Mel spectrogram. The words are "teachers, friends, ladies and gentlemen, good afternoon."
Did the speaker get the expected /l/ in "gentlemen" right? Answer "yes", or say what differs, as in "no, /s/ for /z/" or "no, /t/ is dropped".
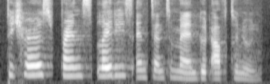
no, /l/ is dropped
